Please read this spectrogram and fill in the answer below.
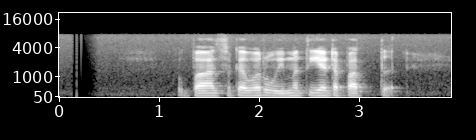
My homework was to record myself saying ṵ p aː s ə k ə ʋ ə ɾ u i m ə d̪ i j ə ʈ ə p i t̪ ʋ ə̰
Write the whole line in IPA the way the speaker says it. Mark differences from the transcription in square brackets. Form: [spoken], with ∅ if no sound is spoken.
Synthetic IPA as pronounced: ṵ p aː s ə k ə ʋ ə ɾ u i m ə [t̪] i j ə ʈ ə p [a] t̪ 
